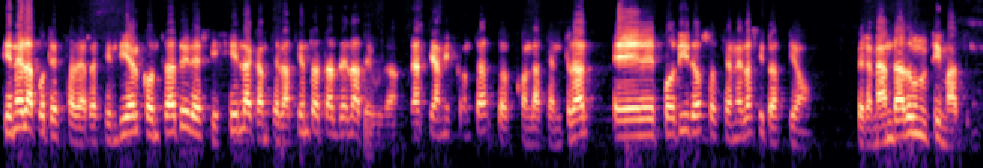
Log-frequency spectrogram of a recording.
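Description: A man plays a bank manager in a radio drama, heard down a dull telephone line. He is formal and courteous, measured in his wording, apologetic yet firm. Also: mid-range voice. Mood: firm, regretful. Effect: telephone filter. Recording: muffled telephone-line sound.

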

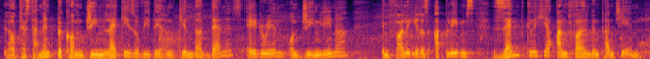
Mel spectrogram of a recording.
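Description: Actor as menacing interrogator in long reverb. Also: male voice, medium pitch, animated, natural voice. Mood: accusing. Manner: sardonic, cutting, deliberate. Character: cold, mocking, menacing male interrogator needling an old man. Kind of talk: German radio drama acting. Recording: long reverb, faint background noise.

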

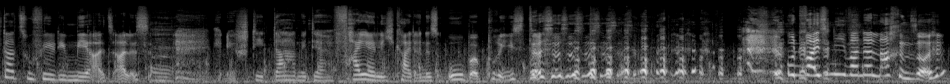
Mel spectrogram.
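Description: A fairly high female voice plays a clever lady-in-waiting in a period radio drama. She is articulate and ironic, with a haughty, mocking edge. Clear noise runs behind her. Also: very animated, slow pace. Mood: mocking, amused. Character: witty, sharp-tongued lady-in-waiting at a royal court. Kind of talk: German radio drama acting, period piece.

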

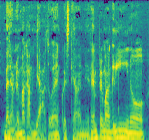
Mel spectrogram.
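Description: A man's voice: deep voice, a little fast, mellow, a little hiss or hum. A man with a Tuscan accent performing a colloquial, rambling storytelling monologue, full of asides to his listeners.

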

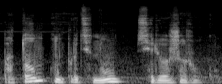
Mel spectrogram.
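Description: A man narrating a children's radio play as scripted storytelling, measured and expressive, with pauses. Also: low-pitched, slight background noise. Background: music.

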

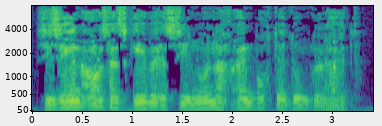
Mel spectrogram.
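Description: A man voicing a haughty, scornful female film star in a crime radio drama, husky and disdainful. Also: mid-range voice, moderate pace, dark tone, pitched above the performer's own voice. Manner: disdainful, snide, affected.

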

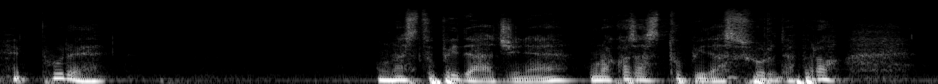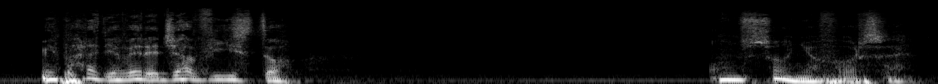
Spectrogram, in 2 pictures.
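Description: An actor playing a restless young army lieutenant in a radio monologue, confiding and brooding in halting asides. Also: male voice, medium pitch, expressive, warm tone, husky. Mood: uneasy. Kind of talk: theatrical monologue.

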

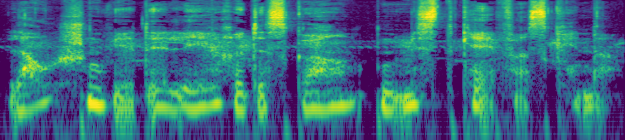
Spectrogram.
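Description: A woman's voice: mid-range voice, fairly even intonation, normal speed, a little mellow, whispered, lightly acted. Actress as sardonic, scornful countrywoman. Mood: muttering resentment. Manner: sardonic, blunt, complaining. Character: bitter, scornful woman of a poor rural household. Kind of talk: German radio drama acting.

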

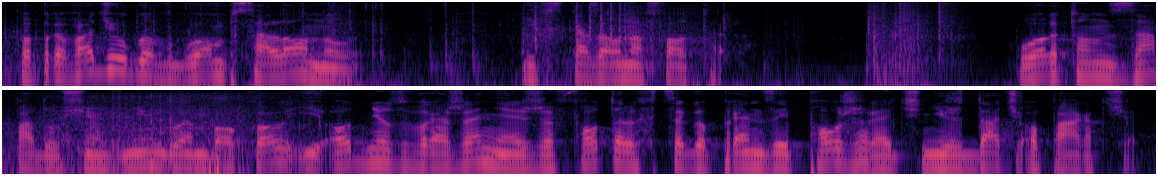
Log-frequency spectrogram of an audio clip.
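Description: A man's voice: mid-range voice, a little hiss or hum. A man reading scripted literary narration for a radio drama.

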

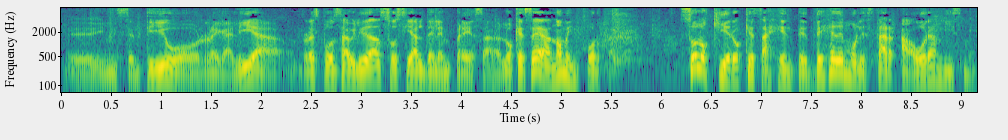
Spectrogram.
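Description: An actor playing a bullying, cynical company boss in a radio drama, with a domineering, impatient manner. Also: male voice, fairly low pitch, very animated, moderate pace, darkish tone, a little hiss or hum. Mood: impatient, scornful.

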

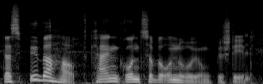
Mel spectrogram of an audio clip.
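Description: Pushy low-voiced government spokesman. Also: wildly swooping pitch, normal speed. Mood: insistent. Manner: officious, interrupting, emphatic. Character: pushy, self-important male government spokesman. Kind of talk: German radio drama, official statement.

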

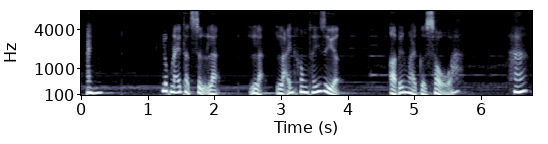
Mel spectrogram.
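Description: Man putting on a frightened young wife, high shrill voice, stuttering, panicky. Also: big pitch swings, normal speed, dark tone, slightly rough, faint music behind, exaggerated voice. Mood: fearful pleading. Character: terrified hysterical young wife, a woman.

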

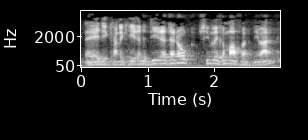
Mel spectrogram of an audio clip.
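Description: An actor playing a grumbling middle-aged building contractor boss who spins chatty anecdotes in a vintage radio comedy. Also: male voice, on the low side, fast, bright, forceful tone, a little hiss or hum. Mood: indignant storytelling. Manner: chatty, grumbling anecdote telling with tag words. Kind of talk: 1960s-70s Dutch radio comedy acting. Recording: dull vintage radio recording.

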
